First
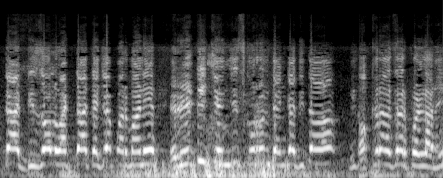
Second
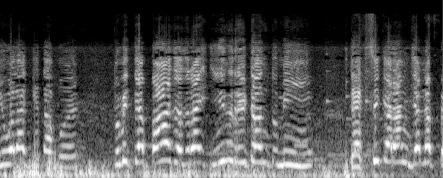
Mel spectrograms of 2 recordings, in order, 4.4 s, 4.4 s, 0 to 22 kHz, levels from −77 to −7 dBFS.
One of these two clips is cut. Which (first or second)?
first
